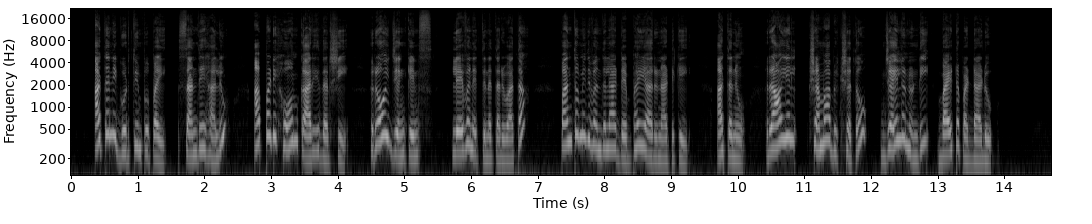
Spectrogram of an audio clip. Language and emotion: Telugu, neutral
